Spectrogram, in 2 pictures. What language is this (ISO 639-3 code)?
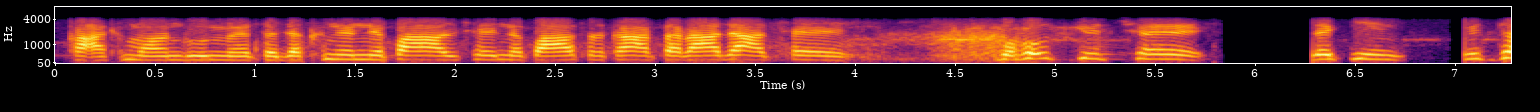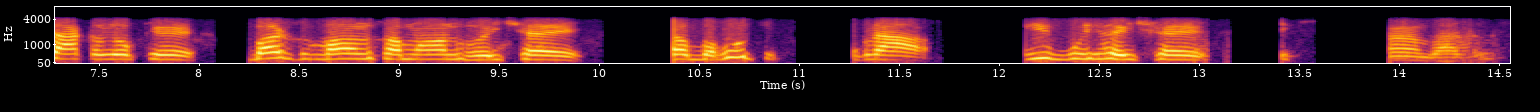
mai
